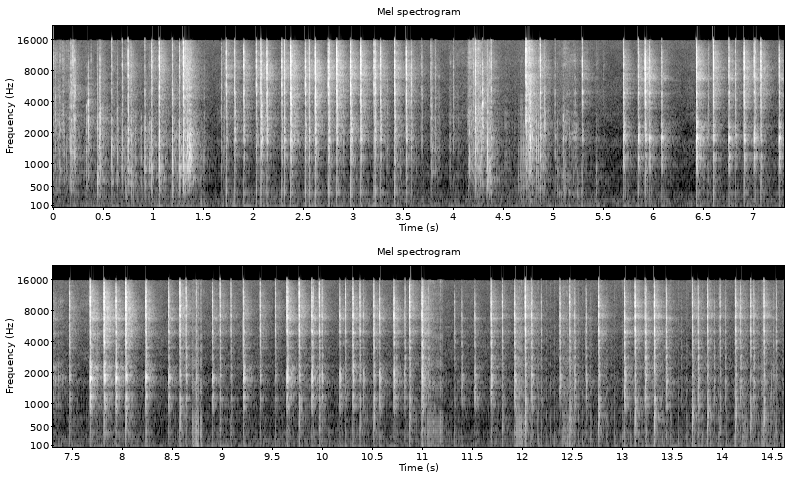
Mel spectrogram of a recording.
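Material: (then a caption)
Plastic. A blue, white and orange hollow plastic Nerf toy blaster is tapped and drummed with fingertips on its body and its orange drum. The result is a fast, uneven stream of dry, hollow plastic clicks and knocks that are bright, with almost no low end. Each tap dies away almost instantly.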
